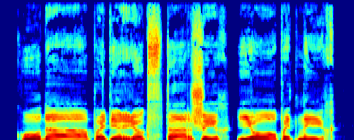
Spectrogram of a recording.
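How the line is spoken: Deep bass, baron. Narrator (Russian): пробасил барон

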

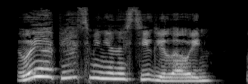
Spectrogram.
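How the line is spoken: Sigh. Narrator (Russian): вздохнула я

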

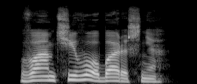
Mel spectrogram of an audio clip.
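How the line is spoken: Gloomy deep bass. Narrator (Russian): пробасил он угрюмо

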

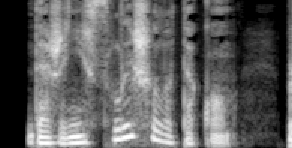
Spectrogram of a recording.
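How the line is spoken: Whispered. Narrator (Russian): прошептал Майк

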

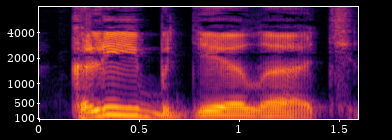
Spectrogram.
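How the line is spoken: Barking again. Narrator (Russian): снова рявкнул Сеня

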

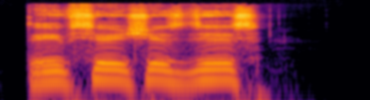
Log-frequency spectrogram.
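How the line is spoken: Tired grumble. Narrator (Russian): проворчал Грей, устало

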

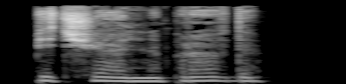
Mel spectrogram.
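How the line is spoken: Whispered. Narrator (Russian): прошептала я

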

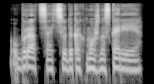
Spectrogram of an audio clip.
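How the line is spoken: Mutter. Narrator (Russian): пробормотал Престон

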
